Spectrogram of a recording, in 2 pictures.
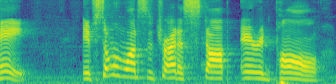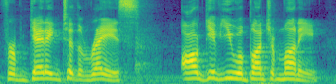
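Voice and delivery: ordinary delivery

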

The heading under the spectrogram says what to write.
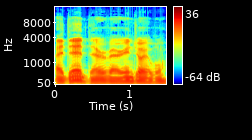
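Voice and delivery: flat, deadpan, unenthusiastic delivery. Telling the other speaker you enjoyed his crossover list, flat and unenthusiastic. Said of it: "You sounded so enthusiastic about it".

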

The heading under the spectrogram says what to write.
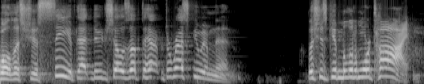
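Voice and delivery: play-acted derisive, jeering, high mocking taunt. Retelling what someone said about the dying Jesus: acting out mockery. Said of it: "says mockingly".

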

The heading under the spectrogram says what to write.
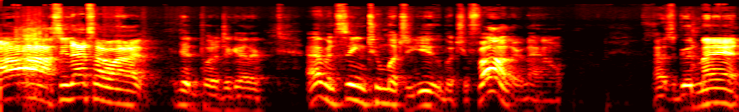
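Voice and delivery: booming, very loud, high character voice. The game master, as the gunsmith, turns to a player's character: gunsmith character voice. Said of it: "He turns and looks at you and goes, / The gunsmith".

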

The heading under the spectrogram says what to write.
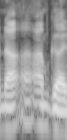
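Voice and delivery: acted, rattled, panicked, stammering and stumbling delivery. Retelling how he answered his wife's question: imitating own panicked reply. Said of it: "the panic on my face".

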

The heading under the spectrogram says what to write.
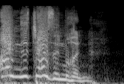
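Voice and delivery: put-on angry teenager voice, way up high. Showing friends how they read a diary entry, angry Harry Potter teen voice. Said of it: "I read it in angry Harry Potter teen voice".

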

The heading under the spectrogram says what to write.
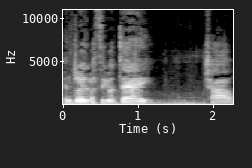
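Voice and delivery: high, sweet, innocent fairy voice. Co-host signing off the show to listeners, in a fairy-like voice. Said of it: "Why'd you sound like a fairy?".

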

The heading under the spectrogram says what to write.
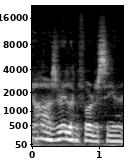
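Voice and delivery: put-on Irish accent. Retelling what an Irish guy said at an event: imitating an Irish accent. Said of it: "I got his Irish".

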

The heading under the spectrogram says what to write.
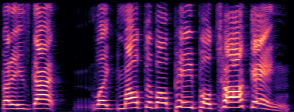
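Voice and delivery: high-pitched, irritating, annoying cartoon monster voice. Asked which character he was, speaker demonstrates: Bill Cipher voice. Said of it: "sounds really high-pitched and annoying like this".

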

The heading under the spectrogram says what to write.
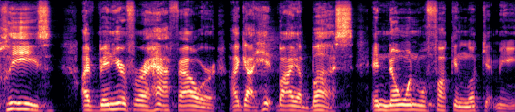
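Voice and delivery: tearful, weeping, crying, pleading voice. Retelling what a crying man on the street said, imitating someone weeping. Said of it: "And he's weeping".

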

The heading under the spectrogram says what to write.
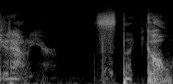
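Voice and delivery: barely voiced, soft, low-key, hushed whisper. Retelling what the therapist said during a ritual: imitating someone whispering. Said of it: "She was whispering that".

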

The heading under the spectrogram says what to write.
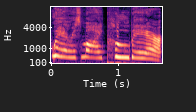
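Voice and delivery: frantic, high, booming, very loud scream. Retelling an old man screaming for his dog, retelling a scream. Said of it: "he starts screaming".

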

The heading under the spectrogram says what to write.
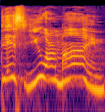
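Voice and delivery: acted joyful cry, mine stretched. Acting out the Father's words to Jesus: imitating a joyful shout. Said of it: "He's shouting it".

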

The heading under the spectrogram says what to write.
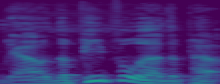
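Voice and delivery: ordinary talk

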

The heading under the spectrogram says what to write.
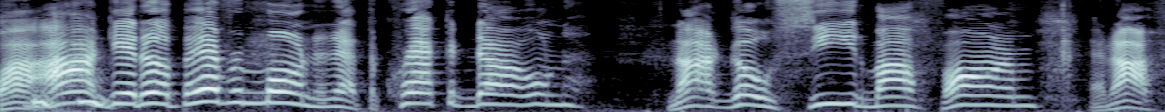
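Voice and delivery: shrill Appalachian accent. Mocking people who proudly call themselves rednecks, in a southern redneck accent. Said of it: "I actually know people who talk exactly like that".

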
